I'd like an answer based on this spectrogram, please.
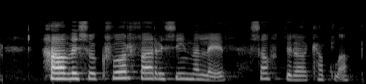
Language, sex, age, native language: Icelandic, female, 13, Icelandic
